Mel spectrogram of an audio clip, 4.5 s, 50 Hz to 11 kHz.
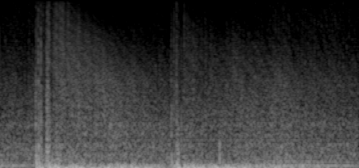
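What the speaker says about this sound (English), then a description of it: "Anti-aircraft fire filled the sky." Anti-aircraft artillery fire around a Douglas SBD-2 Dauntless dive bomber in wartime, heard as a loud, dense rumbling barrage with two sharper blasts punching through a continuous low roar.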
